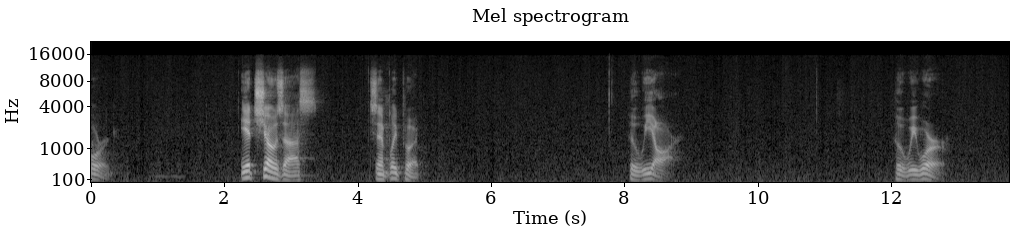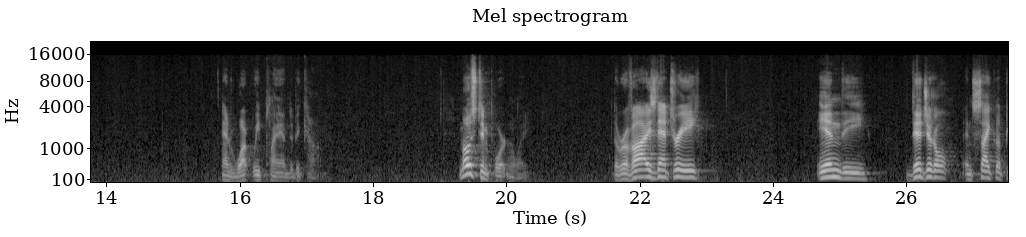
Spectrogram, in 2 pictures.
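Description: A middle-aged man speaks into a microphone in short, measured phrases with pauses.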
